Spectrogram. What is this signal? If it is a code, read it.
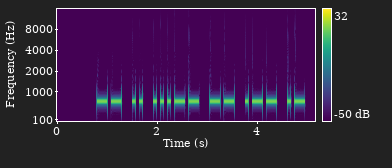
Morse code, heard as a keyed tone, about 17 wpm, 700 Hz. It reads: MI3MWA
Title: DXCC-100 Call Signs - 6 Characters - Repeated 3x - 17wpm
